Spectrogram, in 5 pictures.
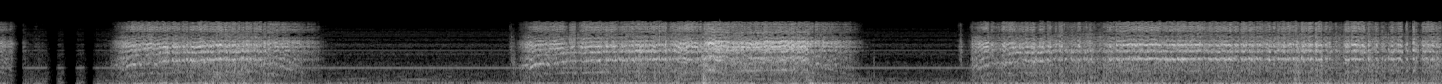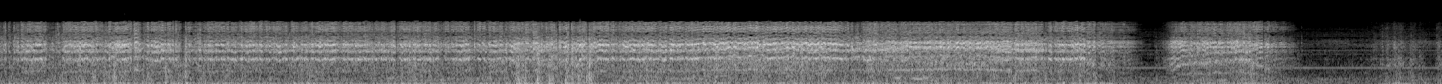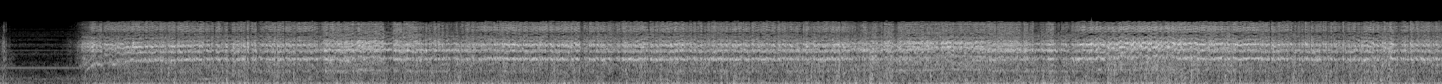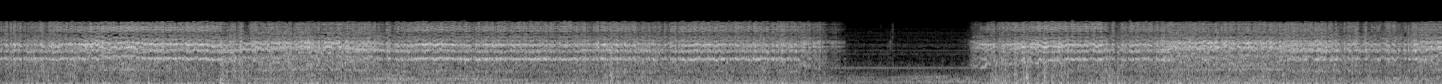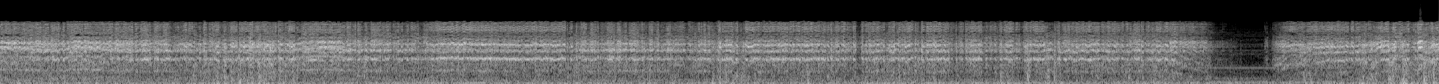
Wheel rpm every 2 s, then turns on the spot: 40, 90, 20, 150, 50, 140, 160, 160, 160, 160, 160, 160, 120, 60, 20, 150, 160, 160, 160, 160, 160, 160, 160, 160, 160, 100, 90, 160, 160, 160, 160, 160, 160, 160, 100, 130.
26-28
